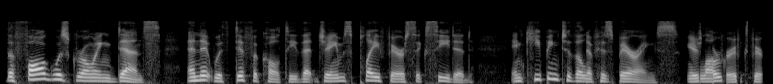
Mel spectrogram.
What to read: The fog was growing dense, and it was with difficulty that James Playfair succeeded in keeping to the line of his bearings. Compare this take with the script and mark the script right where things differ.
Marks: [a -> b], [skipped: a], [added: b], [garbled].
The fog was growing dense, and it [skipped: was] with difficulty that James Playfair succeeded in keeping to the [skipped: line] of his bearings. [garbled]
